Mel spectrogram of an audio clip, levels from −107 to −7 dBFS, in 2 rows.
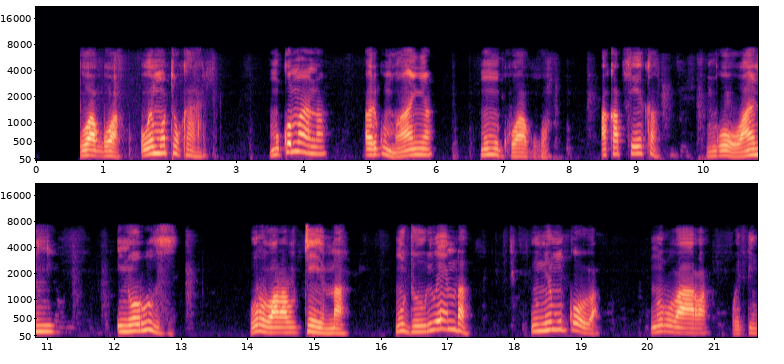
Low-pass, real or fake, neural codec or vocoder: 7.2 kHz; fake; codec, 44.1 kHz, 7.8 kbps, Pupu-Codec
